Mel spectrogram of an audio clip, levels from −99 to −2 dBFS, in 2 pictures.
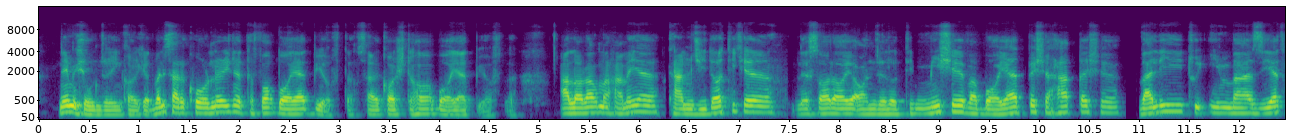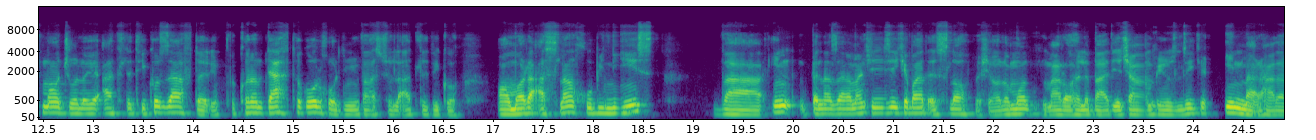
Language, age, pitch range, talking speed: Persian, 30-49, 115-140 Hz, 165 wpm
